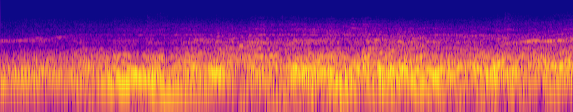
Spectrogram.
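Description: A car engine revs and accelerates steadily as the car sets off to follow another car, its pitch rising and sweeping up through gear changes, loud with a continuous rumbling roar and no voices.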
